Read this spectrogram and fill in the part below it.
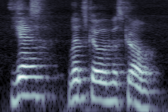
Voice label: Voice Acting, es, M

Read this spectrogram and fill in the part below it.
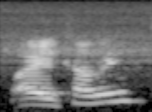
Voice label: Voice Acting, es

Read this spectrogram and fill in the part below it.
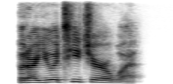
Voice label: Voice Acting es

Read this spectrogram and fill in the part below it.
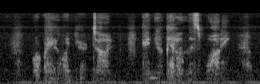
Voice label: Voice Acting, es, F0

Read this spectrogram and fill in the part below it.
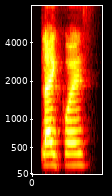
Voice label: Voice Acting es

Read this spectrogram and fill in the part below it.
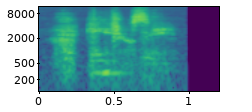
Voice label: Voice Acting es

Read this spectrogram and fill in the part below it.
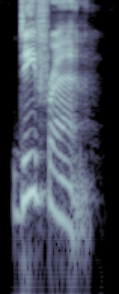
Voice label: VoiceActing es F

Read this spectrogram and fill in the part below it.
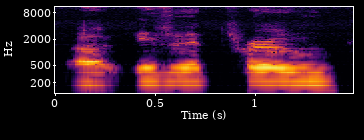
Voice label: Voice Acting es M

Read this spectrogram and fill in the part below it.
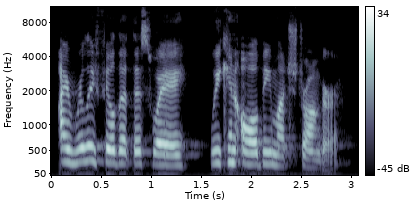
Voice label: VoiceActing es

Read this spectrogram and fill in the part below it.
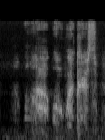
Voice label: Voice Acting es

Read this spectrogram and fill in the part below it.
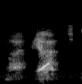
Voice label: Voice Acting, es, F0

